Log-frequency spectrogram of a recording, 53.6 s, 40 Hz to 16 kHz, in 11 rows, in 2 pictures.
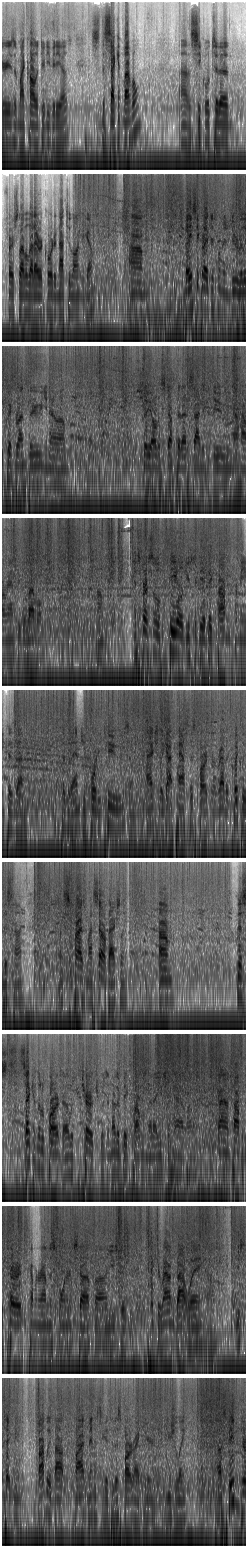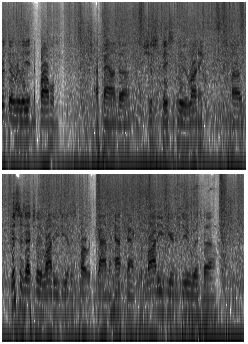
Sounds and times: Speech: 0.0s - 2.8s, 3.6s - 6.7s, 7.4s - 15.6s, 16.5s - 20.1s, 20.7s - 45.0s, 45.7s - 53.1s.

